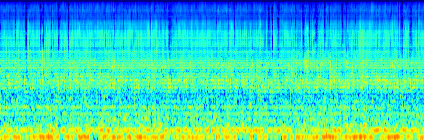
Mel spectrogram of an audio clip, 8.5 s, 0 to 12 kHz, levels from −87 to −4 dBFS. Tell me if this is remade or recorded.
remade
